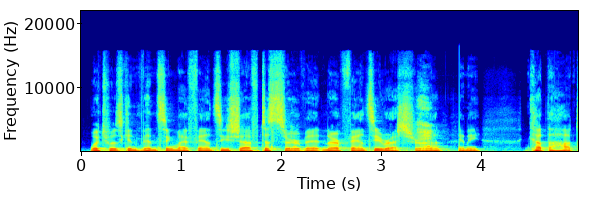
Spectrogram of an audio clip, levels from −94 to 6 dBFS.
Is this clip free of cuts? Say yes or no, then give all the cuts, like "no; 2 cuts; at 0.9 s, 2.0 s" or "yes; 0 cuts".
no; 1 cut; at 3.8 s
